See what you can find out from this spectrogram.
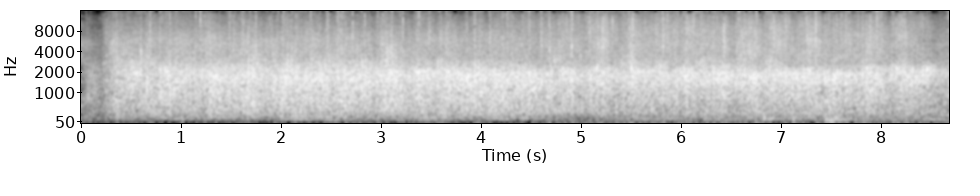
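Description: An audience in a chapel breaks into sustained, loud applause welcoming speaker Dr. Dave Gibson, a dense wash of clapping that holds steady for several seconds without anyone speaking.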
